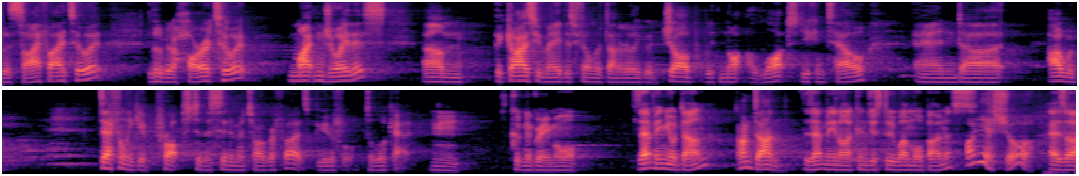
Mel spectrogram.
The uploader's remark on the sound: All on location at the RMIT Capitol theatre.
